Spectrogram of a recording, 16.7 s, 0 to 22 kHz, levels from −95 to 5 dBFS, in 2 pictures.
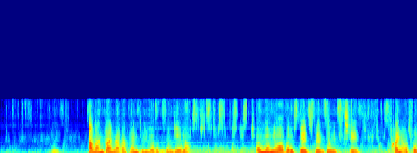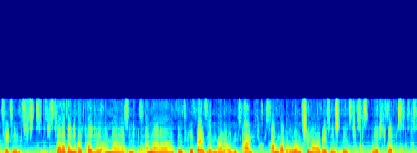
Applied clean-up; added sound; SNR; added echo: neural separator model SepFormer DNS4.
